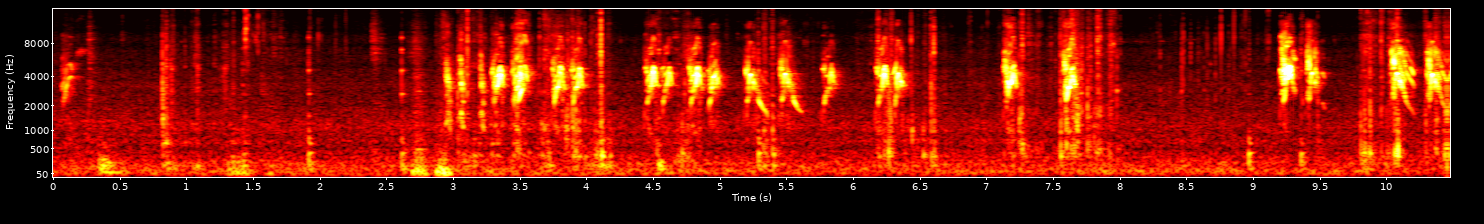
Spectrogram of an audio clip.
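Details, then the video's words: Eurasian tree sparrows, wild, squabbling over food after seeming to get along. Dense bursts of sharp, high chirps from about three seconds on, clustered and overlapping in quick excited runs, with brief pauses between bursts. "仲良くしてるのかと思ったら突然揉め出すスズメさん Eurasian tree sparrow"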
